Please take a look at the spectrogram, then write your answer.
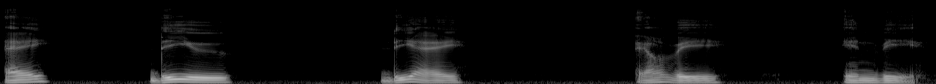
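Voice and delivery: letters in measured groups, well spaced; letter-by-letter spelling. Shown as a demonstration. Teacher spelling a word for learners, letter by letter. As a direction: spell it out slowly with long pauses. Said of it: "this is spelled like this".

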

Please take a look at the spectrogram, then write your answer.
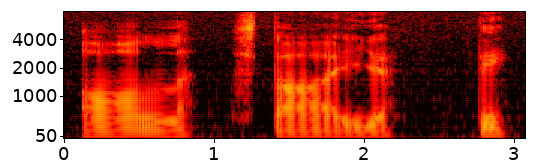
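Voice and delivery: "All style T" stretched out, T set apart; slow syllable-by-syllable. Shown as a demonstration. Teacher showing the Y sound, slow syllable-by-syllable. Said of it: "like this".

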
